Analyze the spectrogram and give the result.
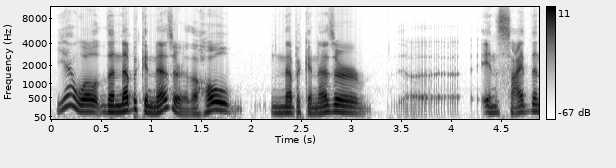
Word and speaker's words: Nebuchadnezzar: I always, the ship name, I always trip Nebuchadnezzar.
